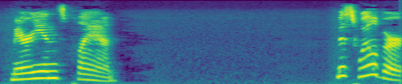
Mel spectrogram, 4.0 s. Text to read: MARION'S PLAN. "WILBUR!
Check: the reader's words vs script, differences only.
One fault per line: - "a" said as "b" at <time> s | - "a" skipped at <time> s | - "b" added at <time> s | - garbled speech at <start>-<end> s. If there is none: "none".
- "MISS" added at 3.4 s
